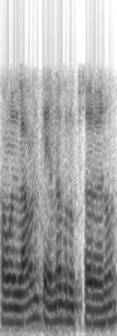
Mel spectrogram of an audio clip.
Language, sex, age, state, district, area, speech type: Tamil, male, 18-30, Tamil Nadu, Cuddalore, urban, conversation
